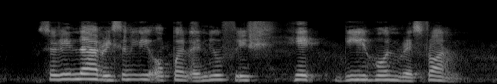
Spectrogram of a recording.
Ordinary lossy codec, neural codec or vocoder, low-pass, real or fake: none; codec, 16 kHz, 2 kbps, FreqCodec, larger model; none; fake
